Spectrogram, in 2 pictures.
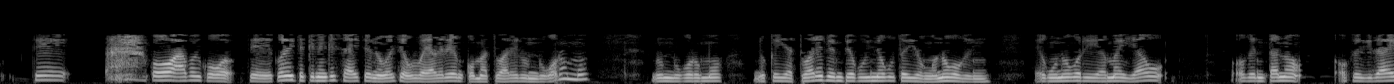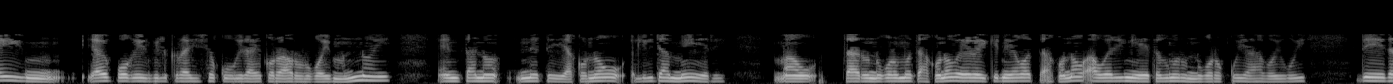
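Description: From start to finish the speech sits behind a hard ceiling, with nothing above 4 kHz, and it has a watery, swirling texture where weak detail flickers in and out. That's likely MP3 compression, damaged heavily enough to point to a very low bitrate, around 16 kbps.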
